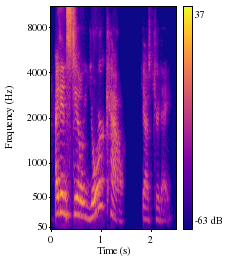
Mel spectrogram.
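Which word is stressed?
your. The stress is on the word your.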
